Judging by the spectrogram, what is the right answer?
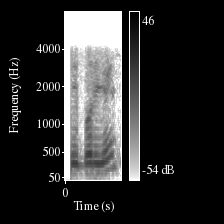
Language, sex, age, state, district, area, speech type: Maithili, male, 45-60, Bihar, Begusarai, urban, conversation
